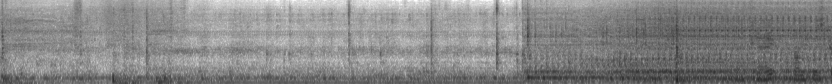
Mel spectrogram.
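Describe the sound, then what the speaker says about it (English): A van's plumbing water pump switches on partway through, adding a steady mechanical hum and whir over a quieter background with scattered clicks and knocks; a person talks at points. "Okay, pump is going."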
